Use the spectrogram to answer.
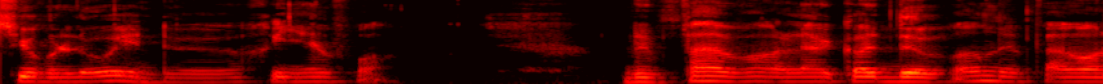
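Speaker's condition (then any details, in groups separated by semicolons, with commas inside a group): Dystonia; affects motor control and speech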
